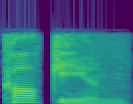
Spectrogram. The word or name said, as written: Colchian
